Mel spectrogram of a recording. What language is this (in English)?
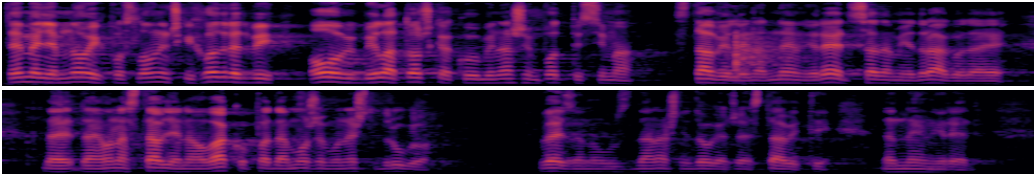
Croatian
